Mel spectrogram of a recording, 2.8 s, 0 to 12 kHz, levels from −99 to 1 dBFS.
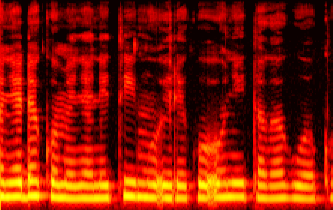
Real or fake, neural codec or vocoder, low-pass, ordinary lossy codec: real; none; none; none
